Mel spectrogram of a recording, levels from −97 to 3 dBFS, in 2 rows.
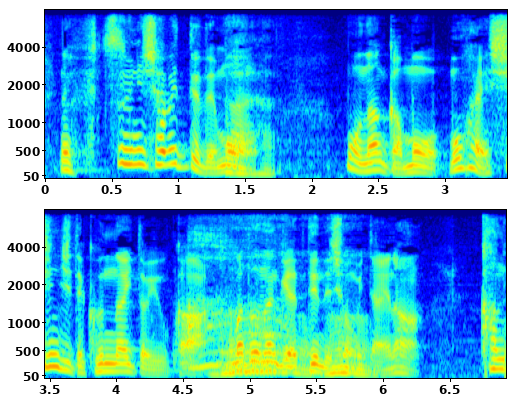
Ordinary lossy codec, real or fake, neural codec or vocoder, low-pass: none; real; none; 7.2 kHz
